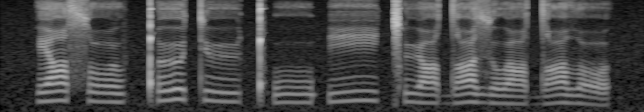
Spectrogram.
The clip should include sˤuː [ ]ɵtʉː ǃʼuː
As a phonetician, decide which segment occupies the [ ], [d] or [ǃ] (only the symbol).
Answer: ǃ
